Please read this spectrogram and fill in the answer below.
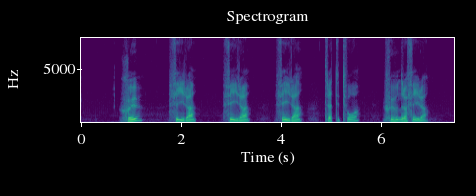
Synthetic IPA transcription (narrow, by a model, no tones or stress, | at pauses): ɧʉ̟ː | fyːɾa | fyːɾa | fyːɾa | t̪ʰɾɛt̪ːɪt̪ʰvoː | ɧʉ̟ːhɵnd̪ɾafyːɾa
